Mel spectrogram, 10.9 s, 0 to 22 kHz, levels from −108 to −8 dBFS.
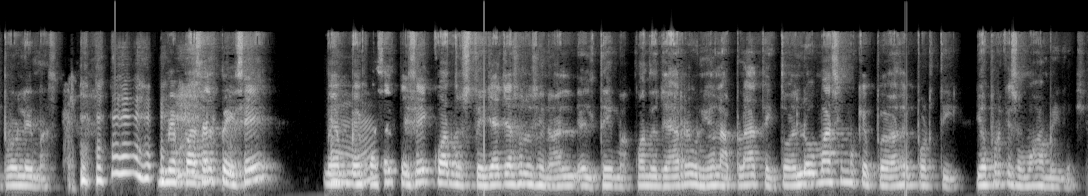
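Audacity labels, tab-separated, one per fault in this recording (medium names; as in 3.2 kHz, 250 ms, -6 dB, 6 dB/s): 1.150000	1.150000	pop -14 dBFS
4.840000	4.840000	pop -8 dBFS
9.050000	9.070000	dropout 16 ms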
